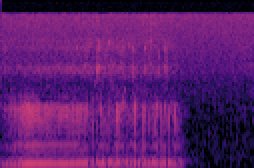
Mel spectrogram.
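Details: Pet Bulldog Kenta deep asleep, giving a single loud snore: a low, vibrating, rattling rumble held for over a second before fading into silence.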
